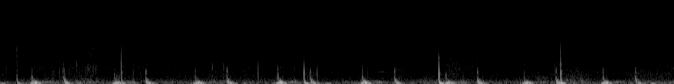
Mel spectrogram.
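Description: Steady paired heart thumps at about 73 beats a minute, with no extra sounds; an ordinary heartbeat.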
